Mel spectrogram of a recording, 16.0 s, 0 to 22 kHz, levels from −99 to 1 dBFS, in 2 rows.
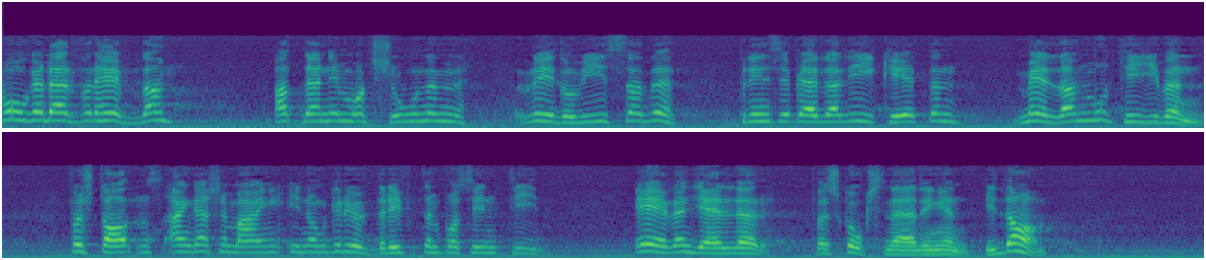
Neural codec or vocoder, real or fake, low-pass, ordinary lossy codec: codec, 16 kHz, 8 kbps, FunCodec, trained on LibriTTS, 25 frames a second; fake; 7.2 kHz; none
